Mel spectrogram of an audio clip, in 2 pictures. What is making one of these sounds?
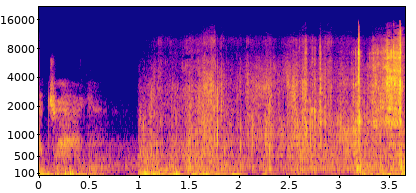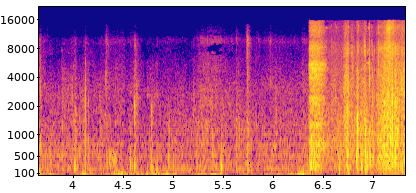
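Branches of snowy conifers brush and rustle as someone pushes through.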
